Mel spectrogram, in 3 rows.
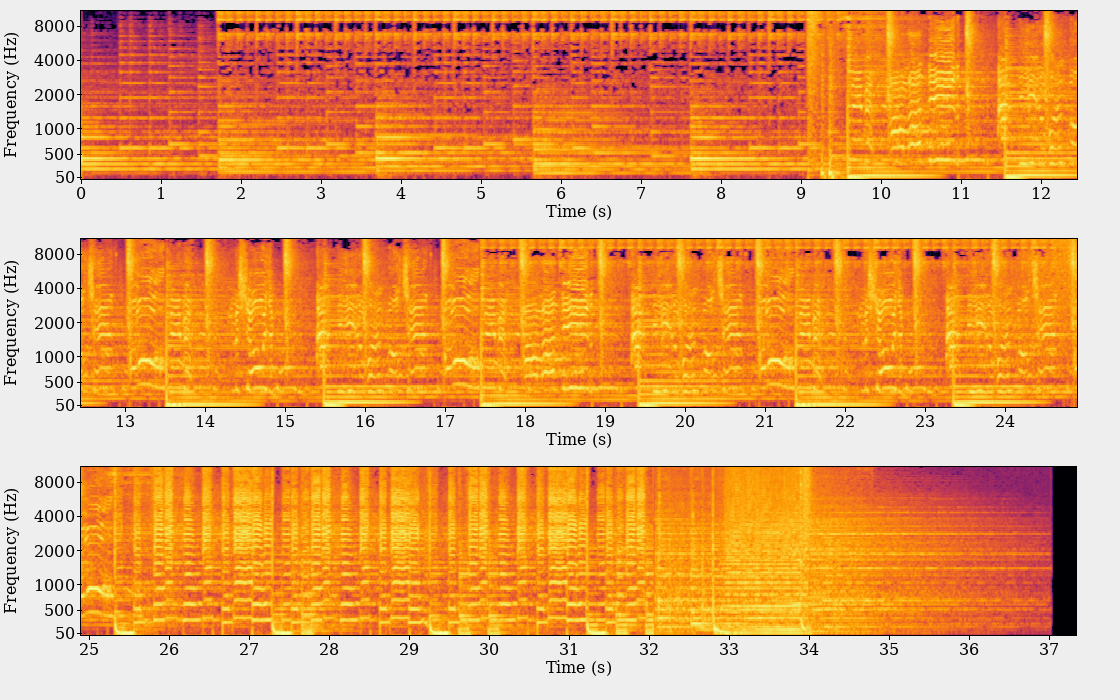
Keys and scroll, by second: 2.5 Escape, 5.4 y, 8.1 Escape, 13.3 g, 13.3 y, 15.7 Escape, 19.6 shift+g, 20.2 Escape, 20.5 r, 21.6 Escape, 26.1 g, 27.4 Escape, 28.0 g, 28.4 Escape, 29.2 g, 29.6 Escape.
